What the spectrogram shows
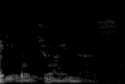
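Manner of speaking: ghostly, eerie, low whisper, barely audible. Game narrator voices four separate voices speaking in chorus, in a whisper. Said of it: "four separate voices whisper".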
